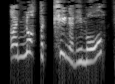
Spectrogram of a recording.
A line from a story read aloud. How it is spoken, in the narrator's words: he blurted out stupidly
